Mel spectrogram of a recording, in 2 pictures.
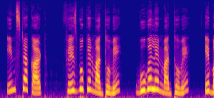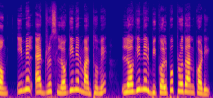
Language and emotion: Bengali, neutral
